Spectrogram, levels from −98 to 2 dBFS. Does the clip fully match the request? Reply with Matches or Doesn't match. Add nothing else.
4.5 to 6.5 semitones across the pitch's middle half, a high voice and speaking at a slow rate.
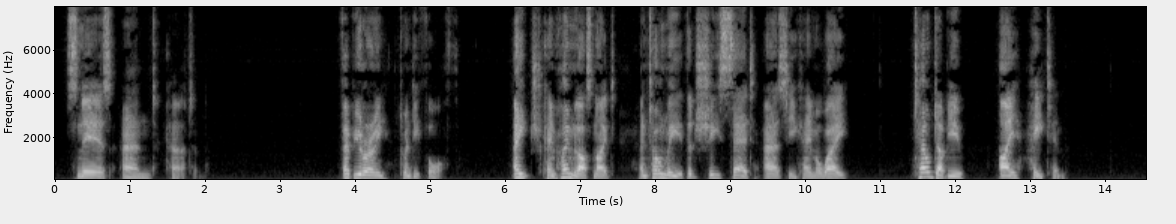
Doesn't match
